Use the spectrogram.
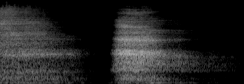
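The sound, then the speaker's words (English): A deep breath drawn in during a calm breathing moment, followed after a brief pause by a long, airy sighing release; both breaths are soft and hissy and no one speaks. “Take you a breath in.”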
